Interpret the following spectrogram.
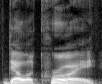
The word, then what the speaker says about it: Delacroix: Jones and Dicky delacro the villagers pronounced his name Delacroix eventually made a great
